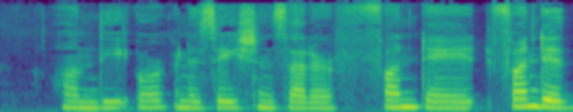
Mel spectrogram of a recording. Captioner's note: speaking French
